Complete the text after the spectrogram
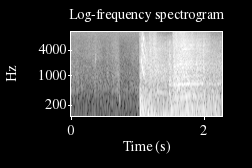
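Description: An explosion booms loudly and rumbles.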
